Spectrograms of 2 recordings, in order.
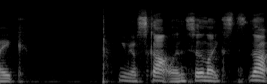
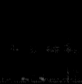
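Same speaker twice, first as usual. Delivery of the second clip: very soft, voiceless shushing; quick hushed "shh" to cut someone off; hushing shush; 28 dB quieter than usual. Retold or imitated. Man shushing the front desk lady, hushed.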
